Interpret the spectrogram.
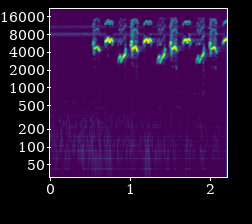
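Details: Vigorously singing Cinereous tit, not an mp3 playback: a loud, steady sequence of roughly ten high notes, rising chirps trading with sharp thin whistles about four times a second.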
